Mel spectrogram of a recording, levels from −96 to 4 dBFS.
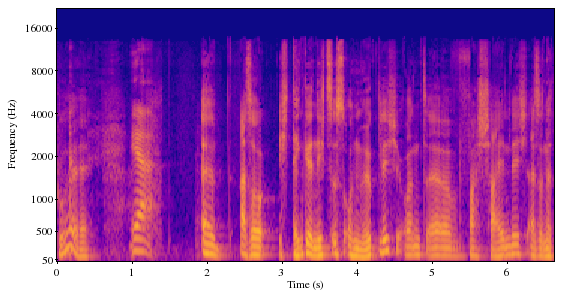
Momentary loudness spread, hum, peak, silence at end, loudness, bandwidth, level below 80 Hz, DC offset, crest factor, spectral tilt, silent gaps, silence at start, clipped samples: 9 LU; none; -2 dBFS; 0 s; -19 LUFS; 14 kHz; -58 dBFS; under 0.1%; 18 dB; -5.5 dB/octave; none; 0 s; under 0.1%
